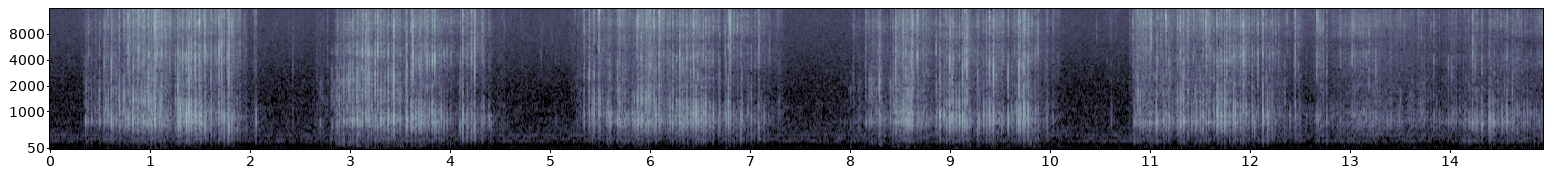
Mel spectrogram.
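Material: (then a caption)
Plastic. Fingertips and short painted nails rub and scratch across the teal reversible plastic sequin fabric cover of a small, notebook-sized solid journal held in both hands, flipping the sequins. Five bursts of dense, crackly scratching and rapid clicking, bright and papery-sounding, are separated by short near-silent pauses, with the last burst running to the end.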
